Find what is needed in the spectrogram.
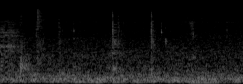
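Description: Quiet room tone with a few faint, irregularly spaced light clicks or ticks.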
